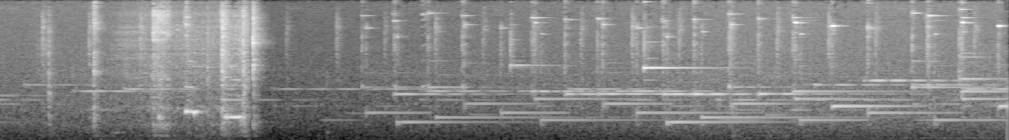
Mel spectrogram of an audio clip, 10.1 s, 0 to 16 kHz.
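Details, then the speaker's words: Restored Regula 25 cuckoo clock, cleaned, hammer and bellows lift arms adjusted, weights set: handling knocks, then even ticking under a clear music-box melody; clock and tune run properly. "and so it's wonderful to bring a beautiful clock like this back from the dead"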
